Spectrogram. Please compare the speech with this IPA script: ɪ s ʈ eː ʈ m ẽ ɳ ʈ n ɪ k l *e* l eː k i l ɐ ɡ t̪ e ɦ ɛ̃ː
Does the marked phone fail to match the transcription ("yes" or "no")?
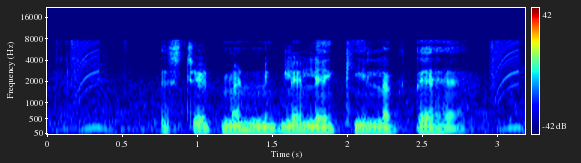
no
